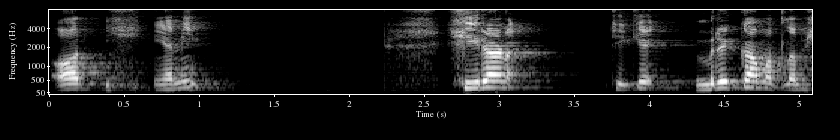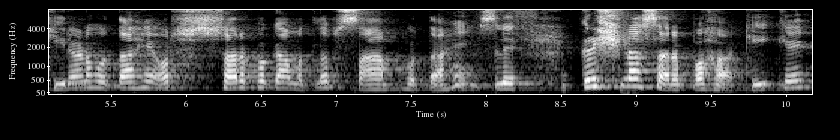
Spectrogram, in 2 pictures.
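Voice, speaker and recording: A man with a high-sitting voice teaches an exam-prep lesson, often checking in with students and reminding them to keep points in mind.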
